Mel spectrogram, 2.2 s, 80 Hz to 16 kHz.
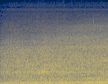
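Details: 2004 Jaguar S-Type V8 that had a misfire on cylinder five, after replacing all eight spark plugs and coil packs, revved: even, steady rumble with no stumble or skip; misfire gone, engine runs smooth and clean.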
